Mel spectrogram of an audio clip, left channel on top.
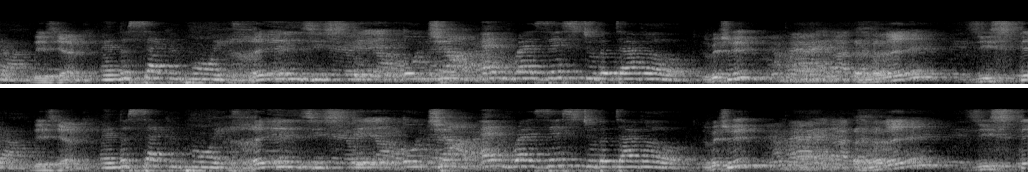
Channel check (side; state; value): both; normal; correlation 0.23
